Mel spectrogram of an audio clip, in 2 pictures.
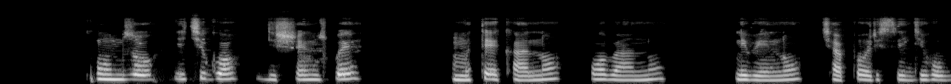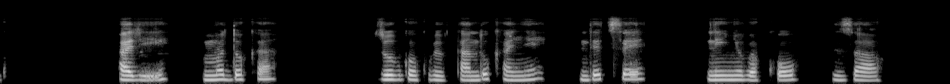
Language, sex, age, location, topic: Kinyarwanda, female, 18-24, Huye, government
